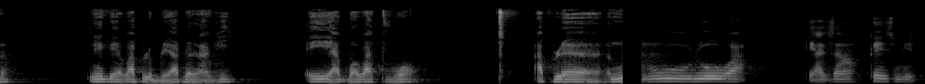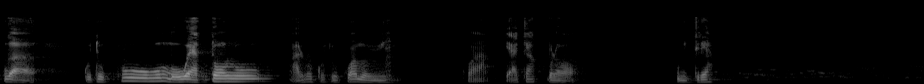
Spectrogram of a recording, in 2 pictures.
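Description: Speech recording: at 6.22 s a 200 ms gap, then audio cut off above 9 kHz, slightly quieter with new background noise about 40 dB below the speech, likely an input switched to a poorer device.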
